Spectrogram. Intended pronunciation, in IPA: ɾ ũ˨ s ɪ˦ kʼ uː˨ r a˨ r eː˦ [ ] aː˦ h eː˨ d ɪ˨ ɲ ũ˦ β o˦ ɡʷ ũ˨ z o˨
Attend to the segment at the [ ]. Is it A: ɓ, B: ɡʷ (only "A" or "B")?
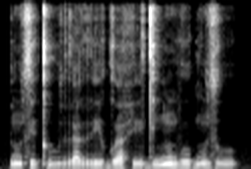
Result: B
